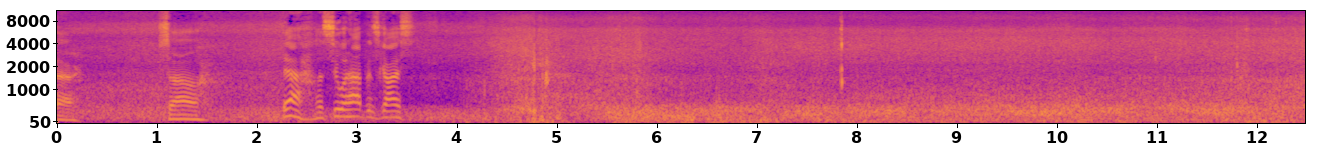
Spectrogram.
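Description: Waves crash and wash onto a shore.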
